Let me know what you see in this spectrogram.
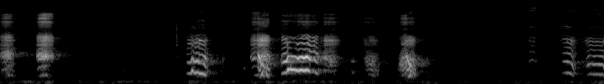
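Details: Newborn low-birth-weight baby just delivered by C-section: short, high-pitched cries in bursts with silent gaps; an ordinary first cry after birth.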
